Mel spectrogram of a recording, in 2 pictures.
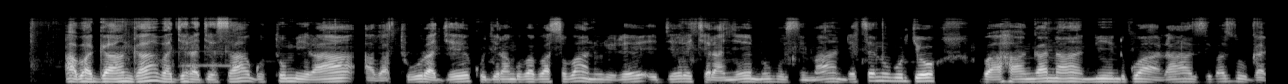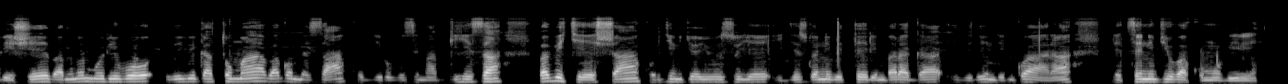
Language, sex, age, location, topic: Kinyarwanda, male, 18-24, Nyagatare, health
